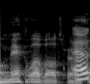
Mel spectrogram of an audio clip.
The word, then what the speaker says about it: Michelob Ultra: A Michelob Ultra. – Correct. – Oh, Michelob Ultra.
